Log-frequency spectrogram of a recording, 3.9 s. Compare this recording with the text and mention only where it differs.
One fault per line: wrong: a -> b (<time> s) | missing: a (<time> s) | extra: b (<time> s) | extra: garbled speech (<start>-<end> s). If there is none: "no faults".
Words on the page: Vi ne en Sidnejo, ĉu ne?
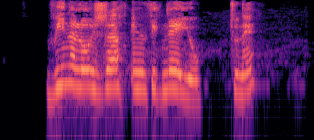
extra: loĝas (1.0 s)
